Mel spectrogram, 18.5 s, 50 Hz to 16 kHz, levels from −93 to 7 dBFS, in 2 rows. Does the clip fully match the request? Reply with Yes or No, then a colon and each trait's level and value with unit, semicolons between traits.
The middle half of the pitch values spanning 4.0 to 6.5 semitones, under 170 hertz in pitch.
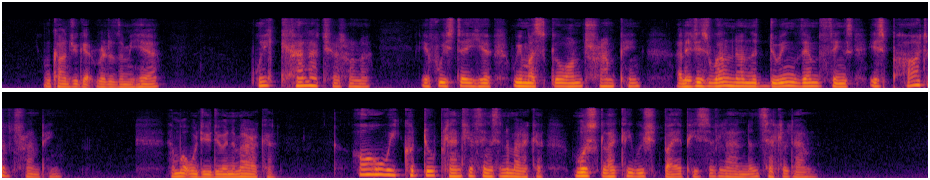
No: average, 3.3 semitones; low, 135 Hz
